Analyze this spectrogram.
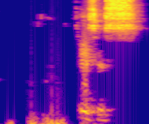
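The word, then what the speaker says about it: phthisis: Ancient time की अगर हम बात करें, इन ancient time it was known as थीसिस, ये साइलेंट है इसमें, इट was known as थीसिस which means wasting away.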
